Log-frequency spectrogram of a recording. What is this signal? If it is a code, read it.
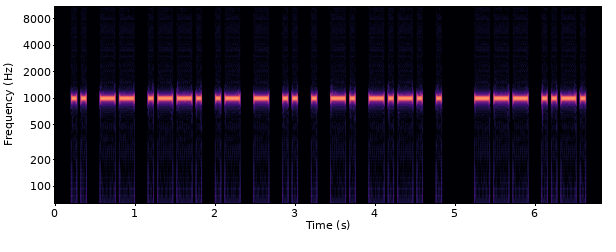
Morse code, heard as a keyed tone, about 20 wpm, 1000 Hz. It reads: IMPATIENCE OF
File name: qotdfiles / 20wpm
